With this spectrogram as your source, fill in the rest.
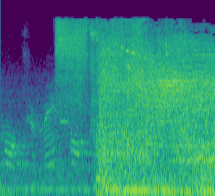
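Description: A large airlock door hisses open.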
